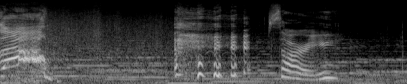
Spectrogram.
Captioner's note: laughs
